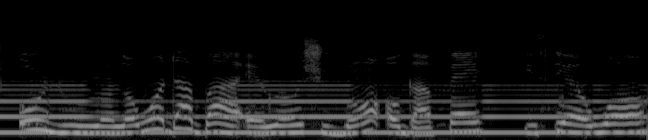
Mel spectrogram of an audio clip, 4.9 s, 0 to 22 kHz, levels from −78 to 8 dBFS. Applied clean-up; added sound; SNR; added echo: neural mask model RNNoise.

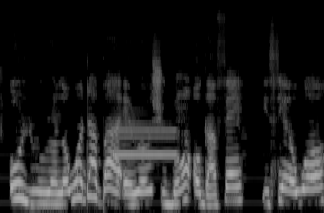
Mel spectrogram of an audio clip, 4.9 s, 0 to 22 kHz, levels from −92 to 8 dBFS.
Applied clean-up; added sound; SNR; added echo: classical method Wiener filter.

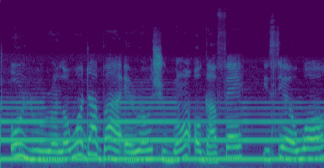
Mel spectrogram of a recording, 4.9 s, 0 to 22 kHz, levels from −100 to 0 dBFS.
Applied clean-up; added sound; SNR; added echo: none; Wind instrument, woodwind instrument; 2 dB; none.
